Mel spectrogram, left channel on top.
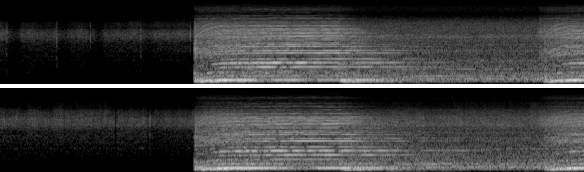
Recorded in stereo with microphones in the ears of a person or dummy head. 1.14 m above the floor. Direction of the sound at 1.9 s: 45° left (ahead or behind).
